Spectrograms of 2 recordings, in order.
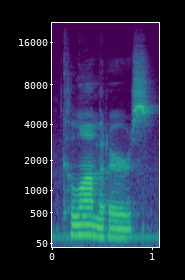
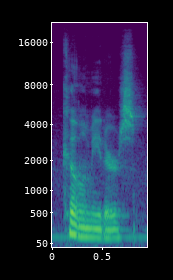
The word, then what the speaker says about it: kilometers: In this video, we'll look at how to pronounce parameters and kilometers, or kilometers, two correct pronunciations of that word.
